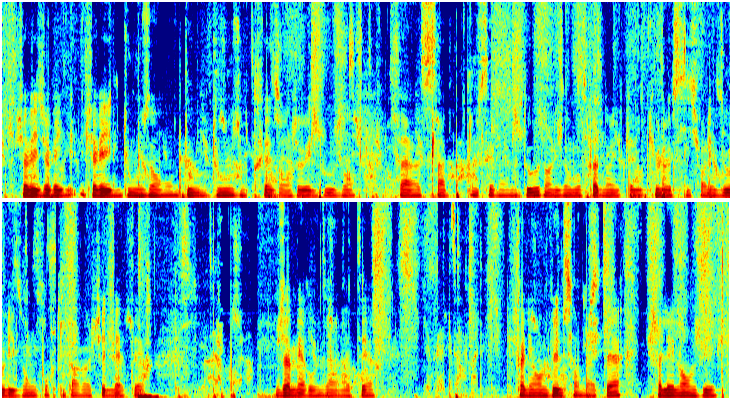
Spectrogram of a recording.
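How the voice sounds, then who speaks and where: Someone whispers at a moderate pace with long, frequent pauses and noticeable background noise. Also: man. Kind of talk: whispered poetry reading with body sounds. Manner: whispered.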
